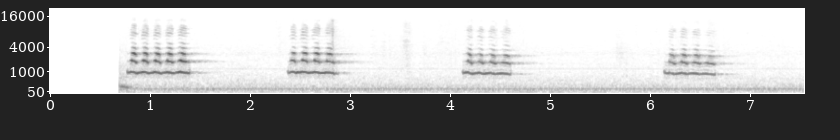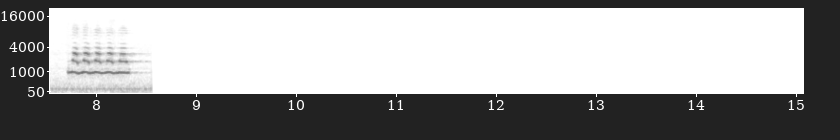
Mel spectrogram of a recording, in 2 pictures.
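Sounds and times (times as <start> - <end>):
bird calling: 0.7 - 3.2, 4.1 - 4.9, 6.1 - 7.0, 7.7 - 8.6
steady low hum: 0.7 - 8.6.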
